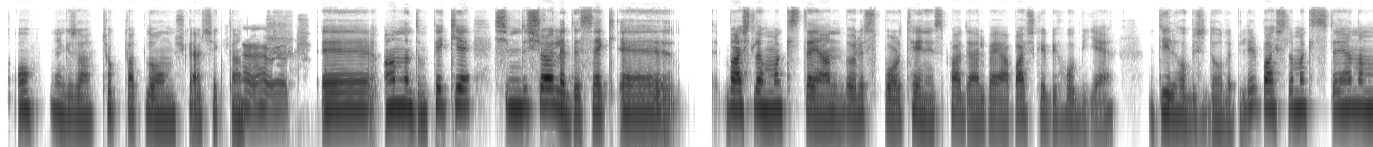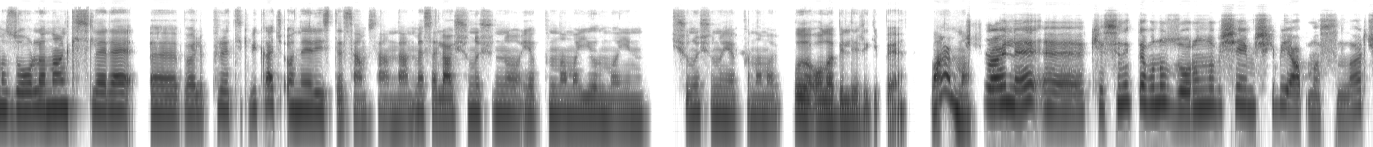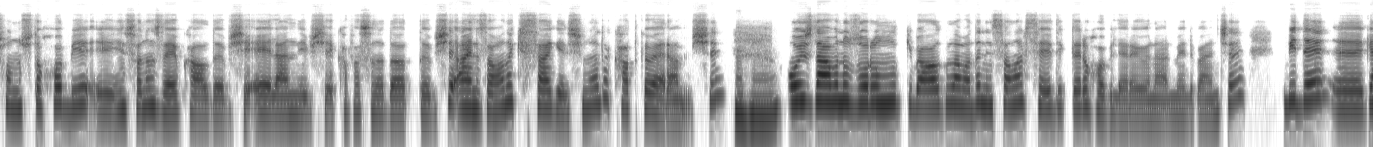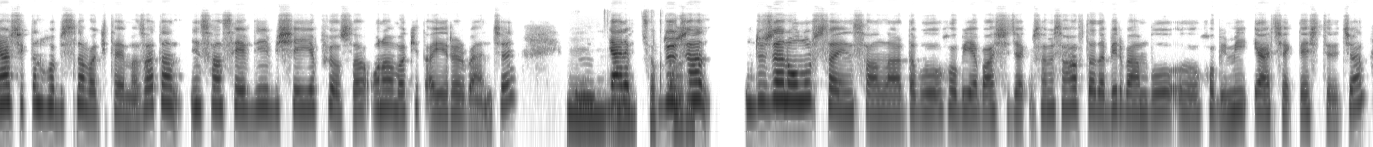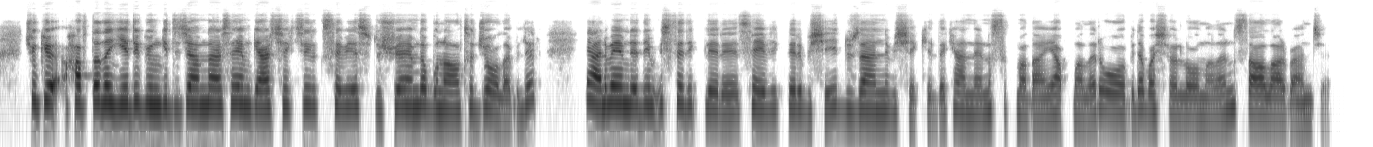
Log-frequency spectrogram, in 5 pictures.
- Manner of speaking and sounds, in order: in Spanish: "padel"
- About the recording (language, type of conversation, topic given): Turkish, podcast, Hobiler kişisel tatmini ne ölçüde etkiler?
